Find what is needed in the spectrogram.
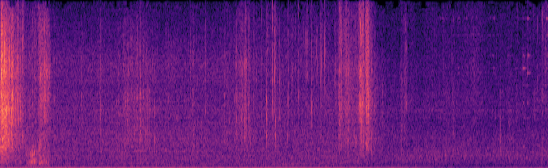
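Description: Steady low hum of an idling car engine, with a few light clicks and rustles of the camera being handled.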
